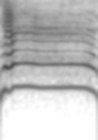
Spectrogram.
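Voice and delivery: sudden high startled yell; scared scream. Retold or imitated. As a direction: shriek like on a roller coaster. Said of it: "I was like".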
